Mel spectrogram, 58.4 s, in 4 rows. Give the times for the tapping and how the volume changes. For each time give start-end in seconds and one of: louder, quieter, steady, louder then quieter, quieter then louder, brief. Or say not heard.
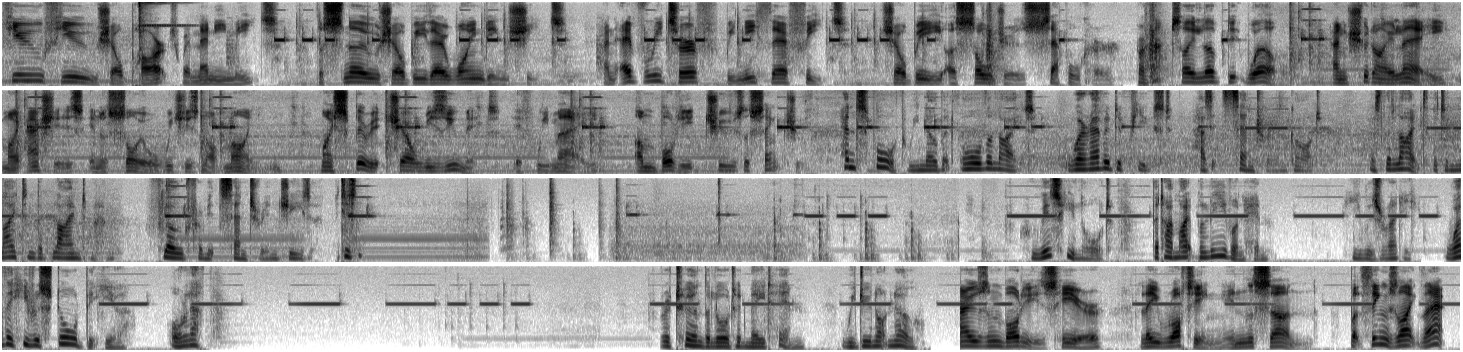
33.8-39.1 louder.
